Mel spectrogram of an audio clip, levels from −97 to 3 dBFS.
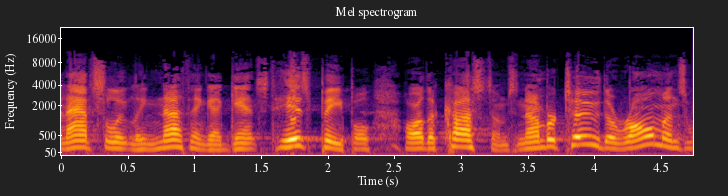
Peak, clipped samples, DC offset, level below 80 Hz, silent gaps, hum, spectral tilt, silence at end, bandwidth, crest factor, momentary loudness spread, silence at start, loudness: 0 dBFS; under 0.1%; 0.2%; -54 dBFS; none; none; -6 dB/octave; 0 s; 9.4 kHz; 16 dB; 11 LU; 0 s; -16 LUFS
